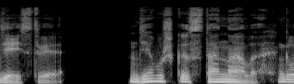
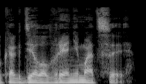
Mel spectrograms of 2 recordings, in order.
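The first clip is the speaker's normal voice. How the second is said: usual speaking voice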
